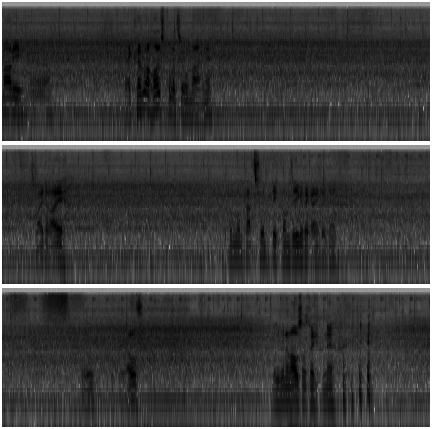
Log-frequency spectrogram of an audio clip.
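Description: A man talks with animation close to a microphone, in short bursts.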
